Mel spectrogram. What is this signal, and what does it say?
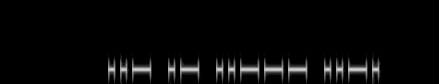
Morse code, heard as a keyed tone, about 19 wpm, 700 Hz. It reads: UA2F
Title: DXCC-100 Call Signs - 4 Characters - Repeated 3x - 20wpm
